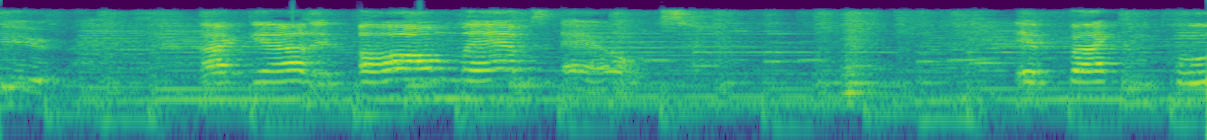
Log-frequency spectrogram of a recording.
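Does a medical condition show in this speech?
No.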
